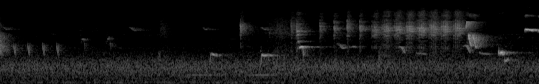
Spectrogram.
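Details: Thrush nightingale song, 2024, over a hissing background: faint thin whistles, then louder repeated rattling notes and clear whistled accents near the end.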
